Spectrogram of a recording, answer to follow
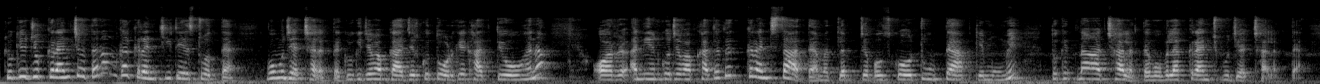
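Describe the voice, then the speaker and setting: A woman's voice: fairly high pitch, lively intonation, a little fast, slight background noise. A woman teaching an English lesson to young pupils, translating each word into Hindi. She asks questions and answers them herself, often checking in with her listeners.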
